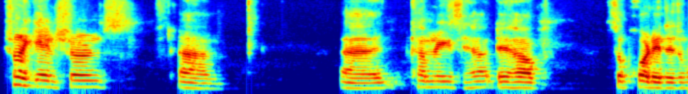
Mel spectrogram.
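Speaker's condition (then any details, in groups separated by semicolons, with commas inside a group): Spastic quadriplegia cerebral palsy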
